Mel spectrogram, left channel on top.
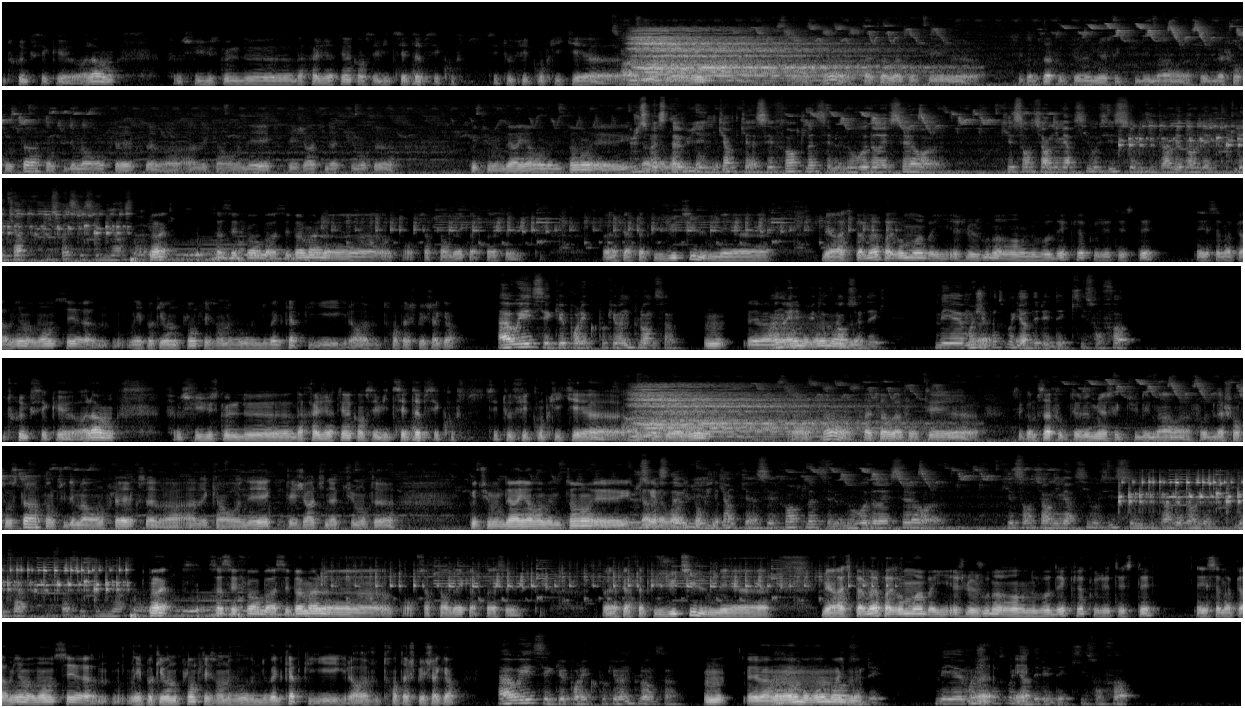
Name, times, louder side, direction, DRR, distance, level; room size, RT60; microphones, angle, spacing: voice 1, 0.0-6.2 6.6-7.1 7.9-9.8 10.2-16.8 17.1-19.3 26.3-26.6 26.9-30.1 30.8-36.4 36.8-41.8 44.3-45.8 47.0-47.5, right 5 dB, 50° right, 0.3 m, -26 dB
sound 1, 6.1-25.8, left 3 dB, 25° left, 0.9 m, -44 dB
voice 2, 6.2-6.9 7.5-7.6 18.7-21.9 22.4-26.4 42.2-44.0 44.9-46.0 46.6-48.4, left 2 dB, 75° left, 1.6 m, -31 dB
sound 2, 6.2-9.8, left 2 dB, 10° left, 0.5 m, -27 dB
sound 3, 23.6-33.8, right 6 dB, 70° right, 0.9 m, -32 dB
6.4 x 2.7 x 2.2 m
head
